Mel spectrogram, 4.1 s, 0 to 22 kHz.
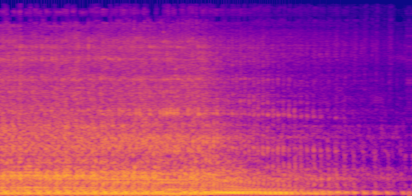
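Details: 1986 Honda Fourtrax 70 ATV restarted after a stator replacement, carb adjustment out of whack, air cleaner off, choked and spitting gas: the small single races at a fast idle well above normal, then fades away. High idle; owner hopes refitting the air cleaner will help.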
